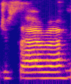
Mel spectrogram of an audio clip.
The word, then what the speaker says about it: Drosera: So we've been using pulsatilla this week, and also Drosera. Is it Drosera? – Yeah.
